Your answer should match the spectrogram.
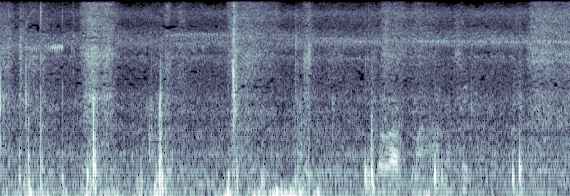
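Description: Footsteps walking along a footpath, about two steps a second. A short pitched voice-like sound comes near three seconds in.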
